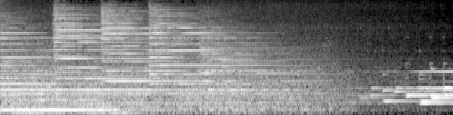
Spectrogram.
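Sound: church bells chiming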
